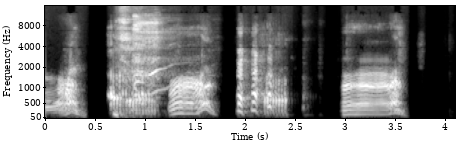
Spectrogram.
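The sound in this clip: A voice imitates a dog's barking, adding a snort and a growl on the intake. A few rough, throaty bursts of varying length are separated by short pauses.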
